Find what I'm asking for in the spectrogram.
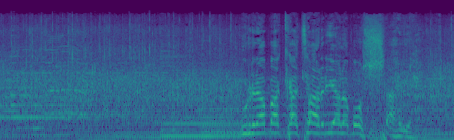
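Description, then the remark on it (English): An audience claps their hands to the Lord steadily, a dense wash of many hands for a couple of seconds, then a voice starts speaking loudly as the clapping continues underneath. “Come on now, clap your hands to the Lord.”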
